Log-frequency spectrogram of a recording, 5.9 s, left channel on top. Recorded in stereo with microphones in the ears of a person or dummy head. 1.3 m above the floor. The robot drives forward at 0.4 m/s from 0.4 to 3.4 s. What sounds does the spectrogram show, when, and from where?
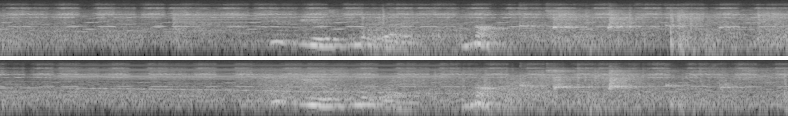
2.0 s a man speaking: 80° left, 2 m; by 3.8 s 75° left (ahead or behind), 2 m
3.9 s a running tap: 40° left (ahead or behind), 3.5 m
